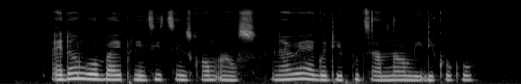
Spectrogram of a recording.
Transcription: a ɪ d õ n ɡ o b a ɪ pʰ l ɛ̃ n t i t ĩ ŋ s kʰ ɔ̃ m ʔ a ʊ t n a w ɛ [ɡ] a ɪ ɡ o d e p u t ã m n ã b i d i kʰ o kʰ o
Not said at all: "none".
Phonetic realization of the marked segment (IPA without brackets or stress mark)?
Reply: none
